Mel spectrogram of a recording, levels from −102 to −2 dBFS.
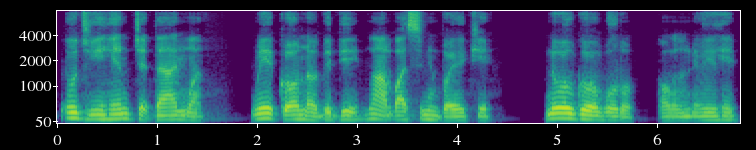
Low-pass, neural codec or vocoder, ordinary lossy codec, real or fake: none; codec, 16 kHz, 1 kbps, FunCodec, trained on LibriTTS, 50 frames a second; none; fake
